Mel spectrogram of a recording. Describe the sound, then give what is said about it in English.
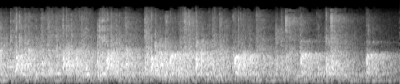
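An audience applauds for the Lord during a sermon, with steady, dense clapping from many hands and a loose rhythmic pulse running through it for about three seconds. No one speaks over it. “Give the Lord a hand of applause in his name.”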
